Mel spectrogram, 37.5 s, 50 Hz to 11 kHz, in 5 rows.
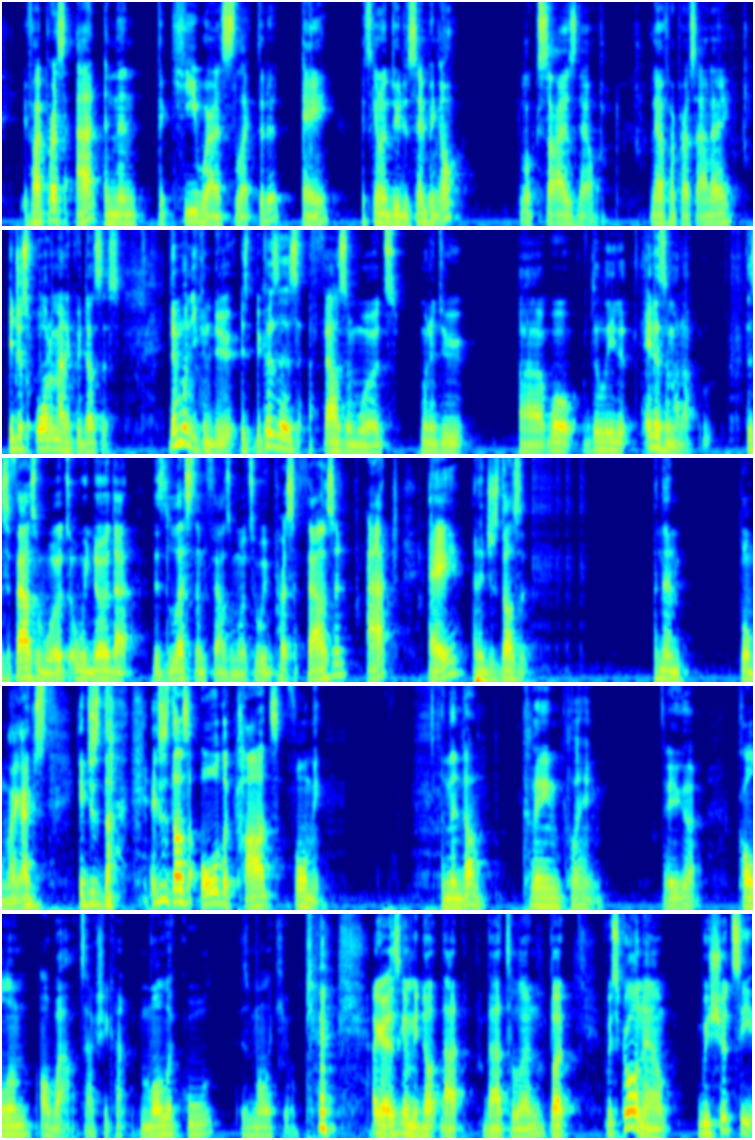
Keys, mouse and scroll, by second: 3.1 a, 5.8-8.4 typing, 13.6-14.7 typing, 18.4 shift+@, 19.2 a.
